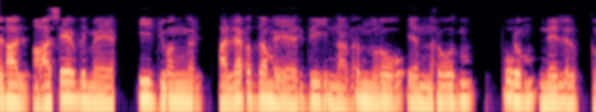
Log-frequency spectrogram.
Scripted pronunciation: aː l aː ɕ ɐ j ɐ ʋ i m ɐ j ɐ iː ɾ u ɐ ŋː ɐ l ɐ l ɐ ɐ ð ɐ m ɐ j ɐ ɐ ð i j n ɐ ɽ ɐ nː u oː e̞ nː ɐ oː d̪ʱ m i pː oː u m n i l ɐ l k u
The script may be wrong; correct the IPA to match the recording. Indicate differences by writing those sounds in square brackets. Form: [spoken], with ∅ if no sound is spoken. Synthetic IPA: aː l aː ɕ ɐ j ɐ ʋ i m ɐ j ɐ iː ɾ u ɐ ŋː ɐ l ɐ l ɐ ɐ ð ɐ m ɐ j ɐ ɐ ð i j n ɐ ɽ ɐ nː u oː e̞ nː ɐ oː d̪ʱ m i pː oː u m n i l ɐ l k u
